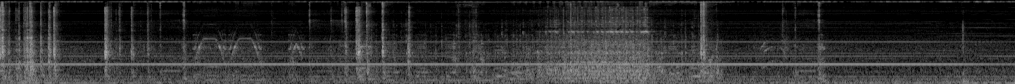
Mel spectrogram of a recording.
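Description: Uneven ticking and clatter rides over the machine's steady hum while it sews; something is making an abnormal mechanical noise.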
